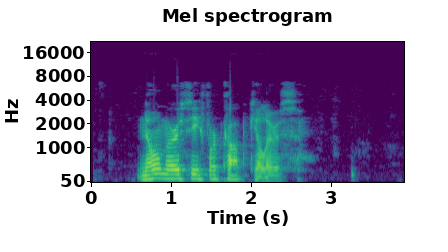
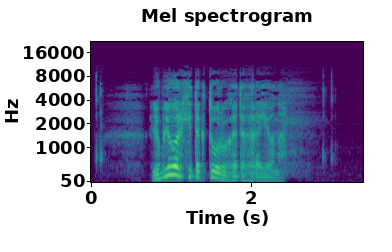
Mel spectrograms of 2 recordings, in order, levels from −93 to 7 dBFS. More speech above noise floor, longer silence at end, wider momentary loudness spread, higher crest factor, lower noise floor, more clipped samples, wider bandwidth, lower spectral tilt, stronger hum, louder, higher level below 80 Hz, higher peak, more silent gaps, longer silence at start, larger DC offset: first, 53 dB vs 32 dB; first, 1.3 s vs 0.85 s; second, 14 LU vs 20 LU; second, 18 dB vs 24 dB; first, -70 dBFS vs -53 dBFS; neither; second, 7 kHz vs 9.6 kHz; first, -8 dB/octave vs -4 dB/octave; neither; first, -17 LUFS vs -22 LUFS; first, -54 dBFS vs -60 dBFS; about the same, 0 dBFS vs -2 dBFS; neither; first, 0.6 s vs 0.45 s; neither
